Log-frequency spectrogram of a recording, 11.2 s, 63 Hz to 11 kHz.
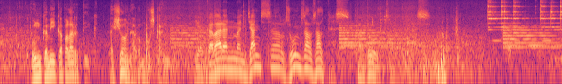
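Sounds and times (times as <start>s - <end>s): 
steady noise: 0.0s - 11.2s
speech: 0.6s - 8.6s
bells ringing: 3.4s - 4.7s, 6.7s - 8.6s, 9.7s - 11.2s.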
